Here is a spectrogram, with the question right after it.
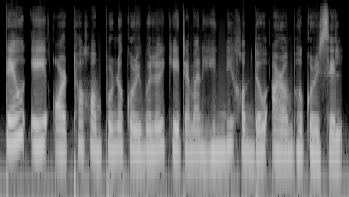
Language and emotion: Assamese, neutral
